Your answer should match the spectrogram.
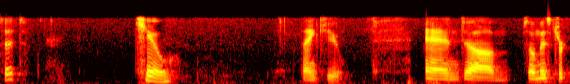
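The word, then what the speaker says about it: Kyu: Could you say that for us, pronounce it? Q.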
